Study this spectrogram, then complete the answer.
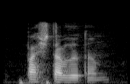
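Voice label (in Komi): "пасьтавлытӧм", Komi, male; audio dict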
